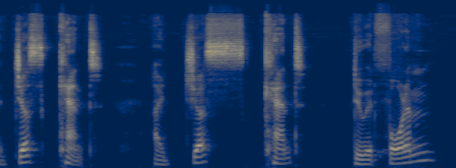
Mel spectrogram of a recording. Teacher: So the next examples of just, the T disappears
